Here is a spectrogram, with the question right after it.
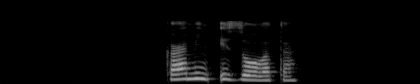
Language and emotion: Russian, neutral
